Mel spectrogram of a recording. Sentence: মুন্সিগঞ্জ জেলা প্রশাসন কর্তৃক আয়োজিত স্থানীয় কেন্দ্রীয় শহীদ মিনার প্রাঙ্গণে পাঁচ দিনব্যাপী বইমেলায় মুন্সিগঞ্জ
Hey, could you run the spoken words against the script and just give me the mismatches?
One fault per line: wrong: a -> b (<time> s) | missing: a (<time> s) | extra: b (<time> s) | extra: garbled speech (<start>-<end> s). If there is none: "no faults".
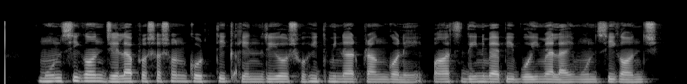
missing: আয়োজিত স্থানীয় (2.3 s)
